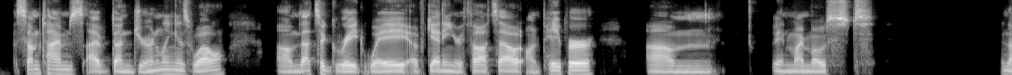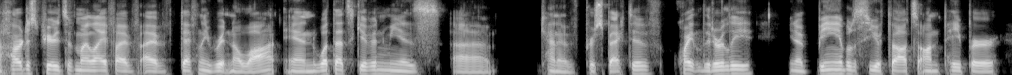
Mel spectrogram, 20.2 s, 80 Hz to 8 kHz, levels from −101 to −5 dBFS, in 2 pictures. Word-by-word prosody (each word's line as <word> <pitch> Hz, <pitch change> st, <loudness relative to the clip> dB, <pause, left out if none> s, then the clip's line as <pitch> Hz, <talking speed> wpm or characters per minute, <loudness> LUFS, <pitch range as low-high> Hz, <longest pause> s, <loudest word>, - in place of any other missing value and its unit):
sometimes 125 Hz, -2 st, +3 dB
I've 95 Hz, -1 st, -1 dB
done 90 Hz, -2 st, -1 dB
journaling 110 Hz, +7 st, -3 dB
as 105 Hz, -, -1 dB
well. 105 Hz, +4 st, 0 dB, 0.5 s
Um, 95 Hz, 0 st, -4 dB
that's 105 Hz, +3 st, +2 dB
a -, -, +4 dB
great 95 Hz, -1 st, +1 dB
way 95 Hz, +1 st, +2 dB
of -, -, -6 dB
getting 100 Hz, -1 st, +2 dB
your 90 Hz, -, -5 dB
thoughts 100 Hz, 0 st, 0 dB
out 100 Hz, 0 st, +3 dB
on 85 Hz, 0 st, -7 dB
paper. 115 Hz, +2 st, +3 dB, 0.5 s
Um, 90 Hz, -2 st, -3 dB, 0.7 s
in 100 Hz, -2 st, -5 dB
my 95 Hz, 0 st, -1 dB
most 95 Hz, 0 st, +3 dB, 1.3 s
in 110 Hz, -, -11 dB
the -, -, 0 dB
hardest 125 Hz, +2 st, +2 dB
periods 120 Hz, -2 st, +2 dB
of 115 Hz, -, -8 dB
my 110 Hz, -1 st, +2 dB
life, 110 Hz, -1 st, +2 dB
I've 95 Hz, -1 st, 0 dB
I've 95 Hz, -1 st, 0 dB
definitely 105 Hz, +1 st, -1 dB
written 100 Hz, 0 st, 0 dB
a 90 Hz, -, -1 dB
lot. 90 Hz, 0 st, +2 dB
And 95 Hz, 0 st, -1 dB
what 110 Hz, +1 st, +1 dB
that's -, -, +1 dB
given 115 Hz, 0 st, -2 dB
me 105 Hz, -2 st, -3 dB
is, 95 Hz, -2 st, +1 dB
uh, 85 Hz, -1 st, -4 dB, 0.5 s
kind 100 Hz, -1 st, -3 dB
of 85 Hz, -2 st, -8 dB
perspective 120 Hz, 0 st, 0 dB, 0.2 s
quite 120 Hz, -5 st, +1 dB
literally. 115 Hz, +4 st, 0 dB, 0.4 s
You -, -, -4 dB
know, -, -, 0 dB
being 120 Hz, +1 st, +3 dB
able 120 Hz, -1 st, 0 dB
to -, -, -2 dB
see 115 Hz, +3 st, +1 dB
your 110 Hz, -, 0 dB
thoughts 100 Hz, 0 st, +1 dB
on 100 Hz, -2 st, -1 dB
paper 95 Hz, -3 st, -1 dB
100 Hz, 170 wpm, -23 LUFS, 95-115 Hz, 1.3 s, a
